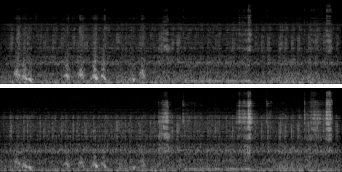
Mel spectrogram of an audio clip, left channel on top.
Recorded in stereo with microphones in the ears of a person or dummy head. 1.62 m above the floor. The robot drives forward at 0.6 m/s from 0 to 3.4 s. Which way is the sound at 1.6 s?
40° right (ahead or behind).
